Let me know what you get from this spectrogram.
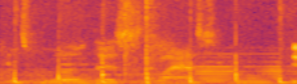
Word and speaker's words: Woldeslassie: Twitter is just my name, Abe Woldeslassie. People can spell that 12 letters, but it's easy when you look at it. It looks hard to pronounce. When you break it down, it's Woldeslassie.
